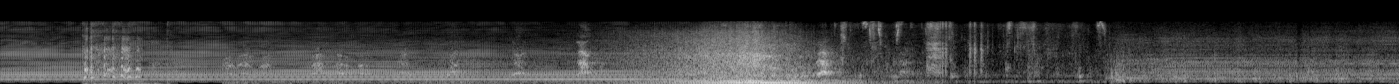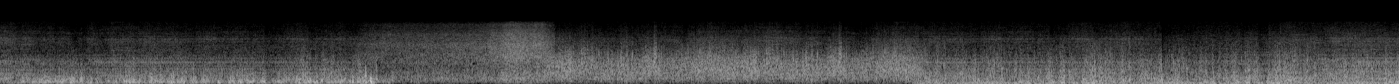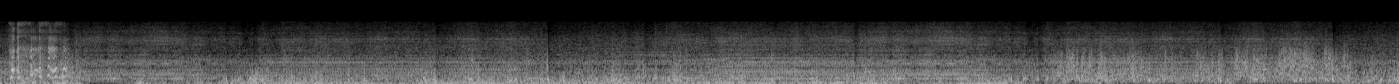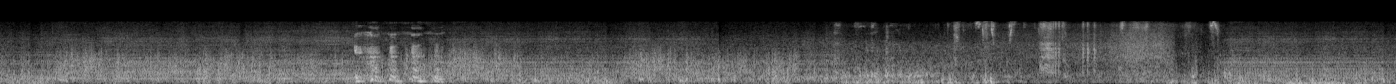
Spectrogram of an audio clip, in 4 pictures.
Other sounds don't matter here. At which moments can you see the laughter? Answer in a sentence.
The laughter can be heard from 0.8 to 1.8 s, from 28.1 to 28.9 s and from 45.5 to 46.5 s.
